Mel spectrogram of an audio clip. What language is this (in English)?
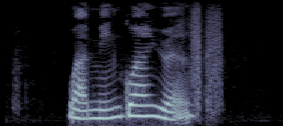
Chinese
